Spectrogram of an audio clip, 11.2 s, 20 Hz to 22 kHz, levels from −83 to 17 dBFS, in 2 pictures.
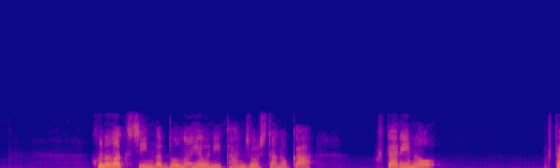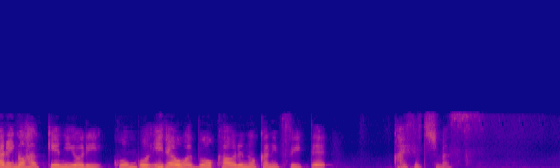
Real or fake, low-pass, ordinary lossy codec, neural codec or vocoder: fake; 7.2 kHz; MP3, 64 kbps; codec, 16 kHz, 1.1 kbps, Voila-Tokenizer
